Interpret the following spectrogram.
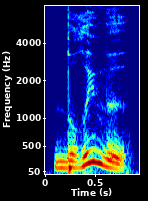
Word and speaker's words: brumeux: Brumeux. Okay, final X not pronounced, so you get this E and then U.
